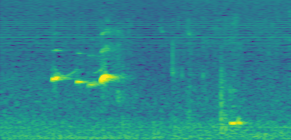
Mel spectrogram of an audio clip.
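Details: Fiji, a female dog, whining behind a gate because she cannot get to her owner on the other side: a few short, thin, high whines in quick succession early on, then near silence with a soft low sound near the end.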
